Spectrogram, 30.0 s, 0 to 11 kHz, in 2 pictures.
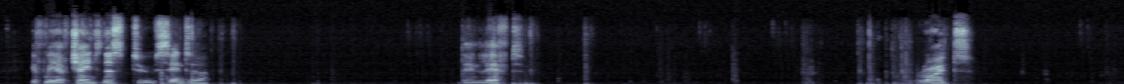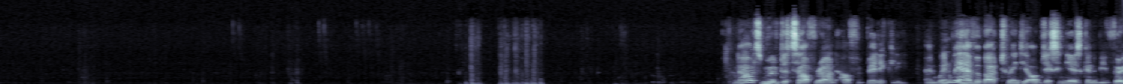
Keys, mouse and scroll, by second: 0.4 click, 0.9 click, 1.1-4.1 drag, 5.4 click, 5.5-7.7 drag, 9.2 click, 10.2 click, 10.4-12.5 drag, 14.3 click, 18.0 click, 19.2 click, 19.7 click, 19.8-23.1 drag.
